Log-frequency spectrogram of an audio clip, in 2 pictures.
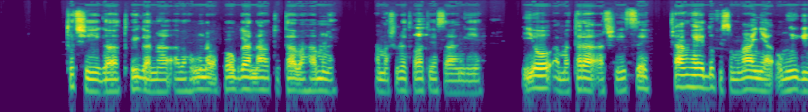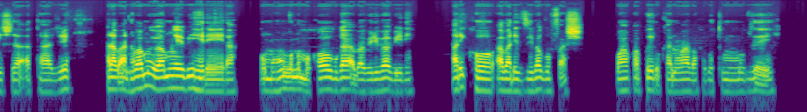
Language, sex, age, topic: Rundi, male, 36-49, education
